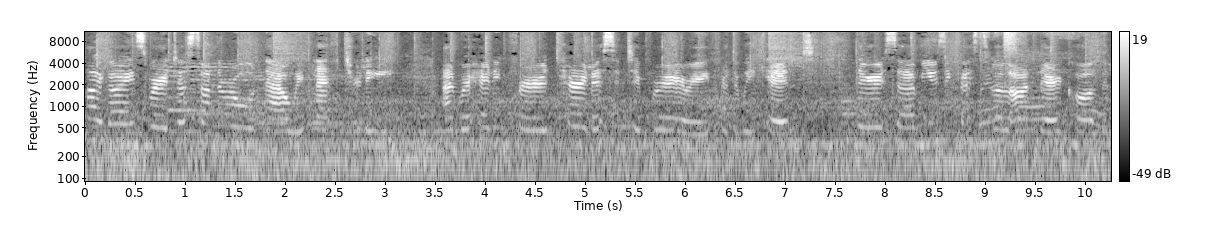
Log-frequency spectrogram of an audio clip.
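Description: Steady low rumble of a campervan's engine and tyres, heard from inside the cab while it drives along, under a woman talking.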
